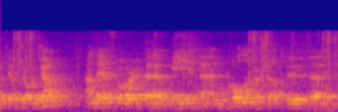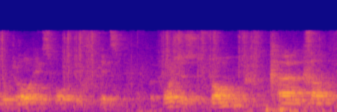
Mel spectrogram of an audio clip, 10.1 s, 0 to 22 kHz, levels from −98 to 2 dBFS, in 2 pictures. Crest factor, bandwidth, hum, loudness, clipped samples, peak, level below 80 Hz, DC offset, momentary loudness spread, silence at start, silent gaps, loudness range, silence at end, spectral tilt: 18 dB; 8.2 kHz; none; -26 LUFS; under 0.1%; -8 dBFS; -48 dBFS; under 0.1%; 11 LU; 0 s; none; 3 LU; 0 s; -4.5 dB/octave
